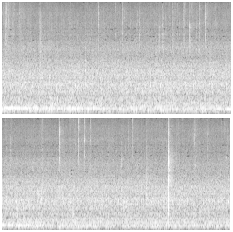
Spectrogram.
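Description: Foil-wrapped tilapia cooking over a lit gas stove burner: a steady hiss of flame and sizzling, with a few faint ticks and a sharper click near the end.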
